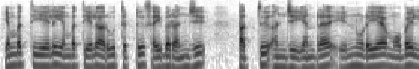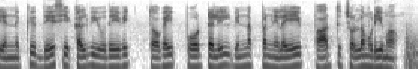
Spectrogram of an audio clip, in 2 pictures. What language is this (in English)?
Tamil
